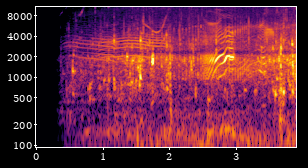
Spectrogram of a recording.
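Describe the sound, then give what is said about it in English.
Continuous splashing and churning of Caribbean Sea water as a noisy pod of dolphins dives off the coast of Punta Allen in Mexico's Yucatan, steady, with a few brief high squeaky whistles of the dolphins calling to each other rising over the watery noise. “We leave you this week splashing in the waves in the Caribbean Sea.”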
